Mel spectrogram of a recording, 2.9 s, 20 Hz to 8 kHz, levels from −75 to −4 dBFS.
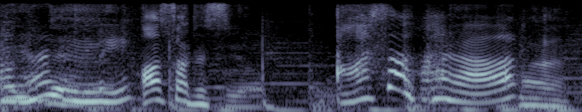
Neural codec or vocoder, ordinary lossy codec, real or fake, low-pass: codec, 16 kHz, 2 kbps, X-Codec, HuBERT features, trained on balanced general audio; none; fake; 7.2 kHz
